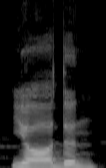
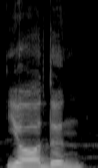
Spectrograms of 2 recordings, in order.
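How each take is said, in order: No difference in how they are said.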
